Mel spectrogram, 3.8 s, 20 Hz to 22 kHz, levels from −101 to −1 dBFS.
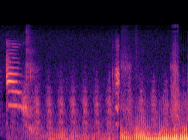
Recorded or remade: recorded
